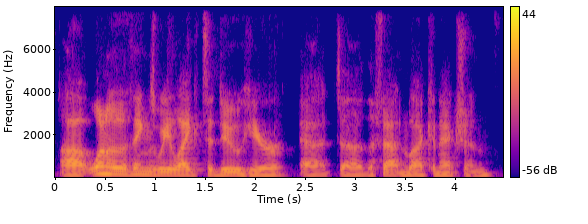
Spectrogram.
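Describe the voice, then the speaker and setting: Male host, average pitch, casual and conversational, phrases things deliberately and leads with questions. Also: flat delivery. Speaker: podcast host.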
